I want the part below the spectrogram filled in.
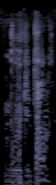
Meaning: how
- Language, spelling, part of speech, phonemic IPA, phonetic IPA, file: Norwegian Bokmål, hvordan, adverb, /ʋʊɾdɑn/, [ʋʊɖɑn], No-hvordan.ogg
